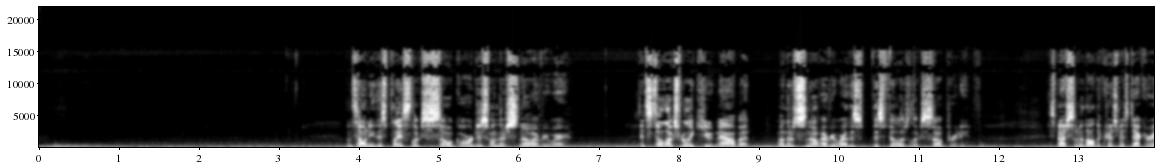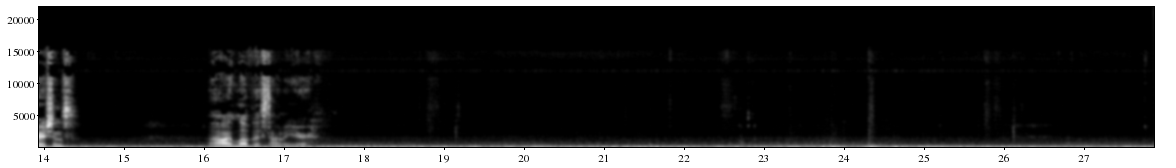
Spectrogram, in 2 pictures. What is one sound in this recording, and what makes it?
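A car rumbles steadily along a road, heard from inside.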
